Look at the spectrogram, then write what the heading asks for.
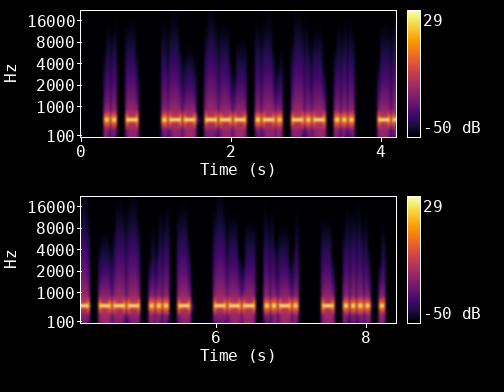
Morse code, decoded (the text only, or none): IT WORKS MOST OF THE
